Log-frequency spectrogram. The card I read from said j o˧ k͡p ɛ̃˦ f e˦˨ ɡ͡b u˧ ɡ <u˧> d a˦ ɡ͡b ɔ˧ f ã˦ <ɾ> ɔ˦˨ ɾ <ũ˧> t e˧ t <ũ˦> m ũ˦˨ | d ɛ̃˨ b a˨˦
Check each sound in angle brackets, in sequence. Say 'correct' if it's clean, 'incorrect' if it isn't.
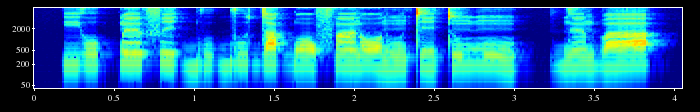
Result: incorrect, correct, correct, correct

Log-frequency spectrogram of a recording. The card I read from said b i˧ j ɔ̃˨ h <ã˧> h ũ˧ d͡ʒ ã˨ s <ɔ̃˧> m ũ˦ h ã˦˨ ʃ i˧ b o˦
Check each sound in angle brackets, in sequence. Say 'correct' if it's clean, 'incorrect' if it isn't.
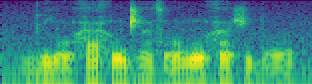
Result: incorrect, incorrect

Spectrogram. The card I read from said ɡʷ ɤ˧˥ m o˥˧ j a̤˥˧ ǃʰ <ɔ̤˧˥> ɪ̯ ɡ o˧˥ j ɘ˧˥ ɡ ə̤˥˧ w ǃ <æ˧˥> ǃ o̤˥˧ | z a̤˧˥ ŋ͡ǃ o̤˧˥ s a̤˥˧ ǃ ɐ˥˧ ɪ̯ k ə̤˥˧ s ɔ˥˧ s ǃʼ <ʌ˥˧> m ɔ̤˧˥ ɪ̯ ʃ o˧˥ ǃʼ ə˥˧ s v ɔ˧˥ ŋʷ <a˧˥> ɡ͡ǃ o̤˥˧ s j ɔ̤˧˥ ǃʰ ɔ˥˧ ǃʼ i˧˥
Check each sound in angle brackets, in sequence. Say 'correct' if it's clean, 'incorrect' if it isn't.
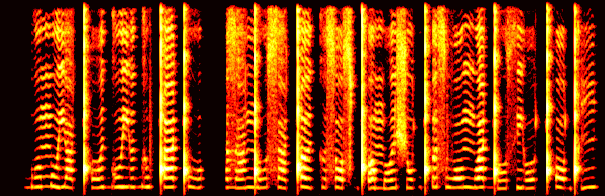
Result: correct, incorrect, correct, correct

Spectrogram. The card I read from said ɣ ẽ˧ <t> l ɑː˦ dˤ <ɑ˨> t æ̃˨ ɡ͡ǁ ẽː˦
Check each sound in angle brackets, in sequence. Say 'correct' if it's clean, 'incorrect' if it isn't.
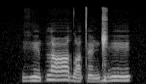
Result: incorrect, correct

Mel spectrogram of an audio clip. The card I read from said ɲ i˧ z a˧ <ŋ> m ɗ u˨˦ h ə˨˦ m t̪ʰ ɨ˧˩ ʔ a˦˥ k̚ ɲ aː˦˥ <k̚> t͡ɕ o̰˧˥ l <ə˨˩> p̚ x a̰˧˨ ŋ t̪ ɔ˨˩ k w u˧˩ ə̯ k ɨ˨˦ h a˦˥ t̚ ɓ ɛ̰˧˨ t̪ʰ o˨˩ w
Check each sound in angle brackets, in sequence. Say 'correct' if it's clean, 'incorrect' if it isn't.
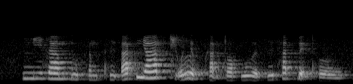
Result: incorrect, incorrect, correct

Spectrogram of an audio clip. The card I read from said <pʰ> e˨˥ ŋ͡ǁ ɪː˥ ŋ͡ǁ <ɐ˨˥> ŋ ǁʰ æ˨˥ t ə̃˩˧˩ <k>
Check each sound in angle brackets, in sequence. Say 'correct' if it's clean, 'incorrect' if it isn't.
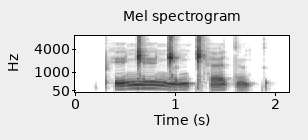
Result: correct, incorrect, correct

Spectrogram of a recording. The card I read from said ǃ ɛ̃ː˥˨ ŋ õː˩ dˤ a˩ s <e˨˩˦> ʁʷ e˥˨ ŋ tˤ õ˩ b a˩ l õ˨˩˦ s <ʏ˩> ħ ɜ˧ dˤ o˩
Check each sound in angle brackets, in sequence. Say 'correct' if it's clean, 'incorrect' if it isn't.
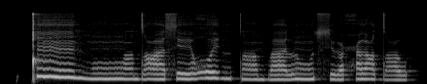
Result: correct, correct

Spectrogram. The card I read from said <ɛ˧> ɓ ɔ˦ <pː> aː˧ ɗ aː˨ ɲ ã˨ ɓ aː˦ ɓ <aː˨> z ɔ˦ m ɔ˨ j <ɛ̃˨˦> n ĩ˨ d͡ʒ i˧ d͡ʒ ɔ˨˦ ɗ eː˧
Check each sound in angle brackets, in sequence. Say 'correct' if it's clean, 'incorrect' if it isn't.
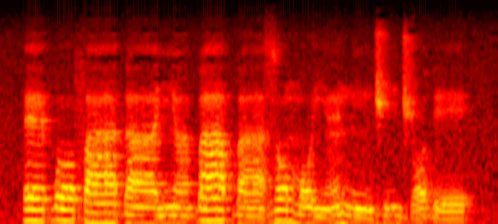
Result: incorrect, incorrect, correct, correct

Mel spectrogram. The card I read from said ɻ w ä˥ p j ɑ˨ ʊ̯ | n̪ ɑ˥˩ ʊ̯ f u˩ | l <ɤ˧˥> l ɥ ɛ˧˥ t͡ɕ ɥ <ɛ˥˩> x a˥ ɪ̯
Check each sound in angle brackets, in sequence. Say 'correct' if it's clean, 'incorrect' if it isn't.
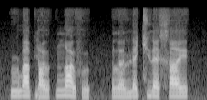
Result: incorrect, correct

